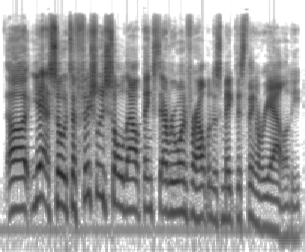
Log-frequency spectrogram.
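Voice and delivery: mock corporate thanks, starting high and easing down; mock company announcement. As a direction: imitate a company breezily breaking bad news. Mocking the company's sold-out tweet.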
